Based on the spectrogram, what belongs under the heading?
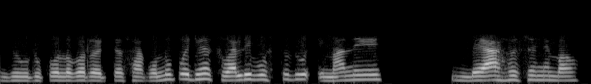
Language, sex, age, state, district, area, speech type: Assamese, female, 60+, Assam, Dhemaji, rural, conversation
